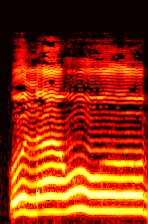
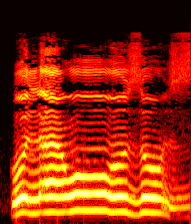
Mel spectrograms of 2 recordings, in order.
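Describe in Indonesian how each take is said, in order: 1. Konsonan sebelum vokal akhir adalah th bersuara. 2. Konsonan sebelum vokal akhir adalah z. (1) "huruf zal" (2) "bila zu dia huruf zai"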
